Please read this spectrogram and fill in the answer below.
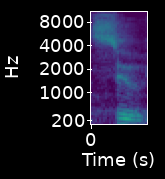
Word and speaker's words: sous vide: old tap water so so the cooking method is called sued SED is how you say it s o u SV d e it's a it's a French word means under vacuum fancy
